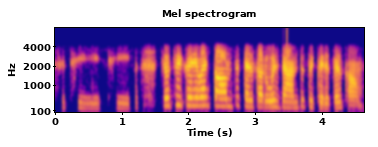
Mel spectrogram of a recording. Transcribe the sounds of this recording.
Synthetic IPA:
t͡ʃʰɐʈʰiːk̚ʈʰiːkːt͡ʃɐt̪uikɐɾjoʋakaːmt̪ut̪elkaɾoːd͡ʒd̪aːnt̪ut̪uikɐɾiot̪ɐlkaːm

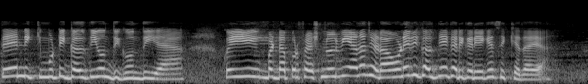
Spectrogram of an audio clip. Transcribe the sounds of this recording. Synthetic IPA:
t̪eːnɪkːiːmʊʈːiːɡəlt̪̬iːɦʊ̃nd̪iːkɦʊ̃nd̪iːɛː | koiːbəɖːaːpɾoːpʰɛːʃnəlʋiːɛːnaːd͡ʒeːɽaːoneːʋiːɡəlt̪iːjãːkəɾiːkəɾiɛːkesɪkʰːeːd̪aːɛ̰ː

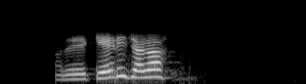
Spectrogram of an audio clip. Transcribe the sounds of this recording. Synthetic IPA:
ɾeːkeːɽiːd͡ʒəɡaː

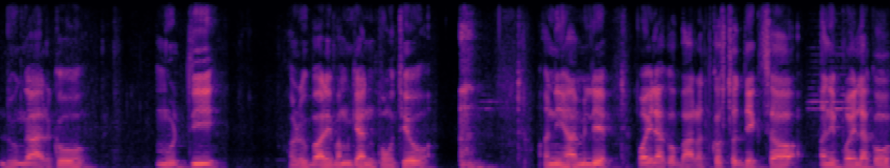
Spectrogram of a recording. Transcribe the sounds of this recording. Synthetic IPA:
ɖuŋɡaɦʌɾuko | murt̪i | ɦʌɾubaɾibamɡjanpaw̃t̪ʰjo | ʌ̰niɦamilepʌɦilakobʱaɾʌt̪kʌst̪od̪ekʰt͡sʰʌʌnipʌɦilako

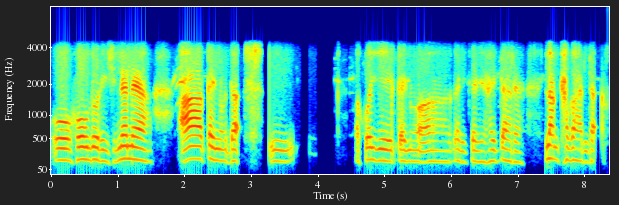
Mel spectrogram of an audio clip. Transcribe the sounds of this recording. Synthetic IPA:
ohɔŋdoɾisinanaaakajnoda | kʰojikajnoakɐɾikɐɾiɦajt̬aɾɐ | laŋtʰabaɦanda

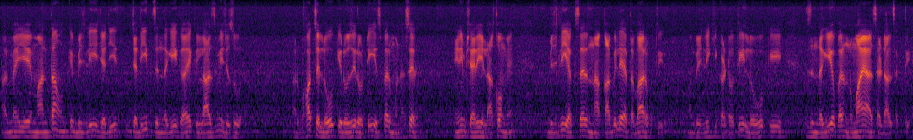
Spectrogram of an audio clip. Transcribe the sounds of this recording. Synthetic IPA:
ɔ̰ːɾmɛ̃jemaːnt̪aɦũkebɪd͡ʒliid͡ʒɐd̪iːd̪zɪ̃nd̪əɡikaeːklaːzmid͡ʒʊzuɦɛː | ɔːɾbɐɦɔt̪seloːɡõkiɾoːziɾoːʈiɪspɐɾmʊnɦəsɪɾɦɛː | niːnimʃɛɦɾiɪlaːqõmẽ | bɪd͡ʒliɐksəɾnaːqaːbɪleeːt̪ɪbaːɾɦoːt̪ḭɦɛ | ɔːɾbɪd͡ʒlikikɐʈoːt̪iloːɡõki | zɪ̃nd̪əɡijõpɐɾnʊmaːjaɐsəɾɖaːlsɐk̚t̪ḭɛ

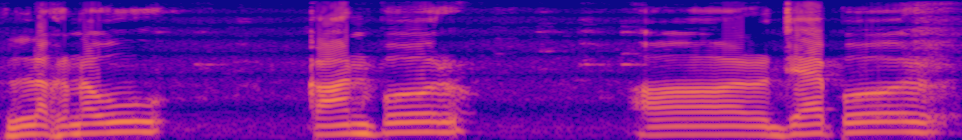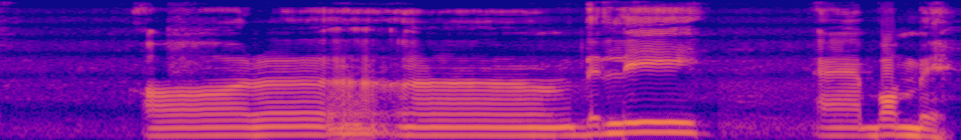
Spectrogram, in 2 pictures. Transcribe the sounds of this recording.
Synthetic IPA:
ləkʰnəu | kaːnp̬əɾ | ɔːɾd͡ʒɛːpəɾ | ɔːɾ | d̪ɪlːi | bɔ̃mbeː

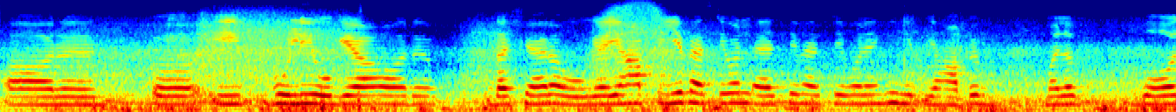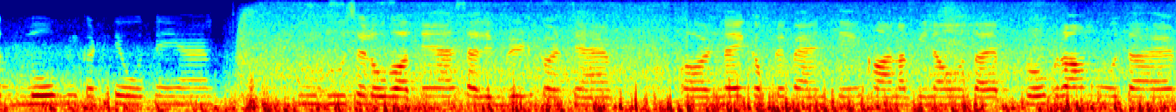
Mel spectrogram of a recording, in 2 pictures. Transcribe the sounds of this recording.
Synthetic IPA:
ɔːɾ | iːɦuːliɦoːɡɐjaɔːɾ | d̪ɐʃɛːɾaɦoɡɐjajɐɦãpjefeːsʈiʋəlɛːsefeːsʈiʋəlɦɛ̃kijɐɦãpe | mɐt̪ləbbɔːt̪loːɡɪkəʈʰːeɦoːt̪eɦɦɛ̃d̪uːd̪uːseloːɡaːt̪eɦɛ̃sɛːlɪbɾeːʈkɐɾt̪eɦɛ̃ːɔːɾnɐekɐpɽepɛ̃ːɳt̪eɦɛ̃kʰaːnapiːnaɦoːt̪aɦɛpɾoːɡɾaːmɦoːt̪aɦɛː

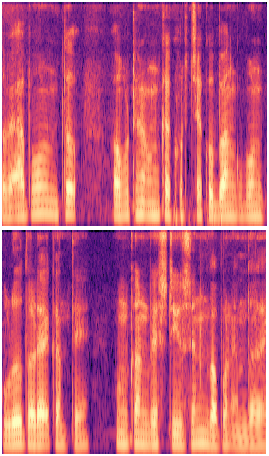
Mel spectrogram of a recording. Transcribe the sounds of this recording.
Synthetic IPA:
t̪ɔbɛabɔnt̪ɔʔ | ɔbɔʈʰɛnunkakʰɔɾt͡ʃakɔbaŋkbɔnkuɽɔd̪aɽajaʔkant̪ɛ | unkanbɛsʈiusɛnbabɔnɛmd̪aɽaj

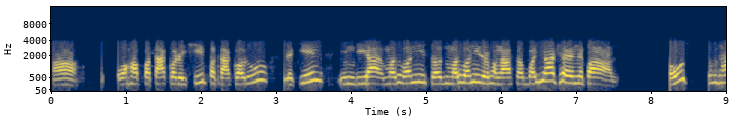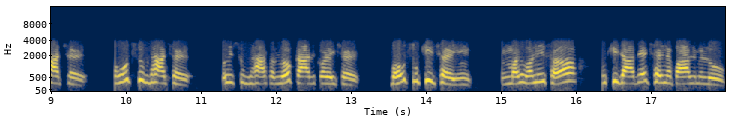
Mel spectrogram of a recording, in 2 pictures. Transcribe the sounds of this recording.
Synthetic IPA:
ɦã | oəɦãpət̪akəɾɛt͡ʃʰipət̪akəɾu | lekin | ind̪ijaməd̪ʱbənisəməd̪ʱbənid̪əɾbʱə̃ŋɡasəbbəɦijãt͡ʃʰɛnepal | bəɦut̪ | subid̪ʱat͡ʃʰɛ | bəɦut̪subid̪ʱat͡ʃʰɛ | oɦisubid̪ʱasəblokkad͡ʒkəɾɛt͡ʃʰɛ | bəɦut̪sukʰit͡ʃʰɛ | məd̪ʱbənisəb | sukʰid͡ʒad̪et͡ʃʰɛnepalmelok̚

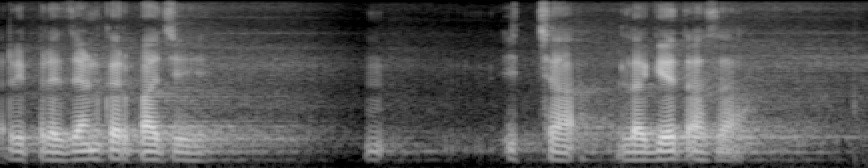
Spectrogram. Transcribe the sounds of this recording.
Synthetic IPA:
ɾipɾed͡ʑeɳʈkəɾpat͡ɕi | itːɕʰa̰ləɡet̪asa̰

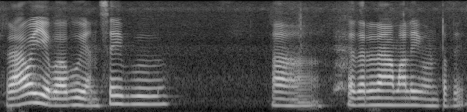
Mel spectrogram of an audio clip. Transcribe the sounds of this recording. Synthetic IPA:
ɾaːʋɐjːɐbaːbuensɐjpu | aɛd̪ɐɾɐɾaːmaːlɐjuɳʈud̪ḭ

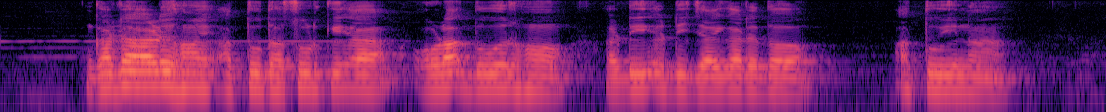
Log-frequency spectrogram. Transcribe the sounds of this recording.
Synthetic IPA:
ɡaɖaəɽɛɦɔ̃jət̪ud̪ʱasuɽkɛʔaɔɽaʔd̪uwəɾɦɔ̃əɖiəɖid͡ʒajɡaɾɛd̪ɔ | ət̪ujina

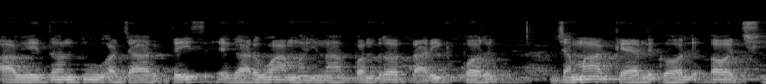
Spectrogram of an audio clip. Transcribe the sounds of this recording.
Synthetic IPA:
awed̪ənd̪uɦəd͡ʒaɾt̪əjseɡaɾʋãməɦinapənd̪ɾət̪aɾikʰpəɾ | d͡ʒəmakɛlɡələt͡ʃʰ

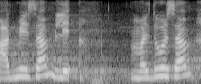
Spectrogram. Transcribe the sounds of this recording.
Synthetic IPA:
ad̪misamle | mɐd͡ʒd̪uːɾsam

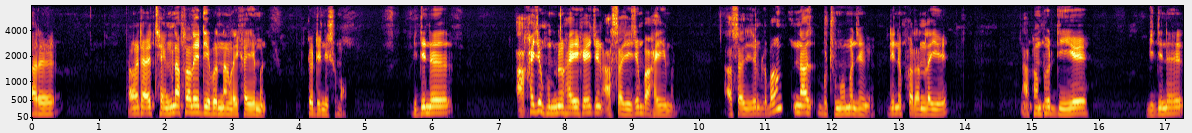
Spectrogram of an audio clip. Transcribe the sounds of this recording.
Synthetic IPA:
aɾɯ | tʰawnajtʰaɾɯtʰeŋɯnapʰɾalajdebɯɾnaŋlajkʰajɯmɯn | kɯɾdɯnisuma̰w | bidinɯ | akʰajzɯŋɦumnɯɦajɯkʰajajzɯŋa̰sɾazezɯŋbaɦajɯmɯn | a̰sɾazezɯŋlabaŋnabutʰumɯmɯnzɯŋɯbidinɯpʰɯɾanlajɯ | na̰pʰampʰɯɾdijɯ | bidinɯ

